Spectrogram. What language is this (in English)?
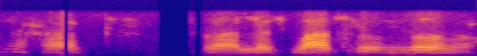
Hindi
